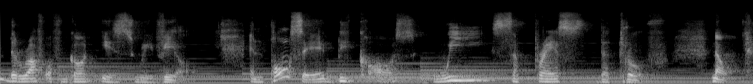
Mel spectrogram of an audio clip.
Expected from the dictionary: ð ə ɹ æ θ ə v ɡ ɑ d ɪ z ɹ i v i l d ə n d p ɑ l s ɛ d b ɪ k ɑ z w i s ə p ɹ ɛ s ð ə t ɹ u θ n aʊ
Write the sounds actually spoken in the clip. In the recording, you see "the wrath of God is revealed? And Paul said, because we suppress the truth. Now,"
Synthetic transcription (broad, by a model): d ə ɹ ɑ f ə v ɡ ɑ d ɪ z ɹ i v i l d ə n p ɑ l s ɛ b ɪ k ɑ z w i s ə p ɹ ɛ s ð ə t ɹ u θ n aʊ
